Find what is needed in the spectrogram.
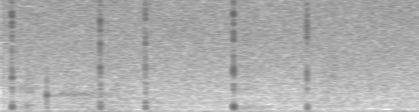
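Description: Faint ticks and scratches of a pen writing an equation, about six short strokes in two seconds, the loudest a little after a second in, over a steady low electrical hum.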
